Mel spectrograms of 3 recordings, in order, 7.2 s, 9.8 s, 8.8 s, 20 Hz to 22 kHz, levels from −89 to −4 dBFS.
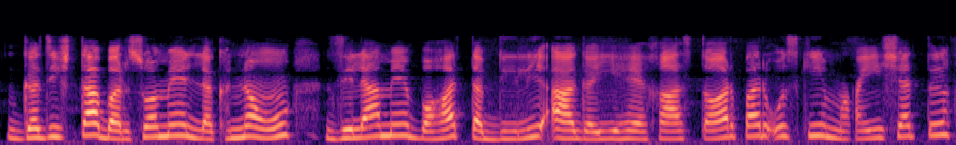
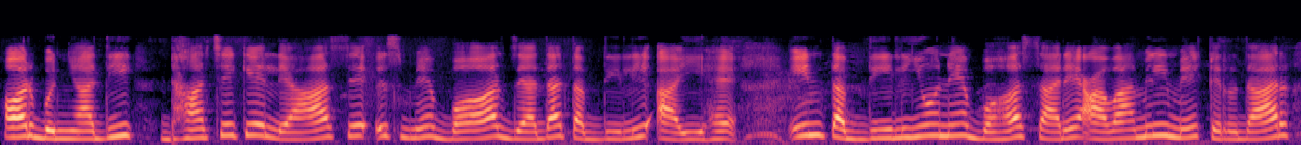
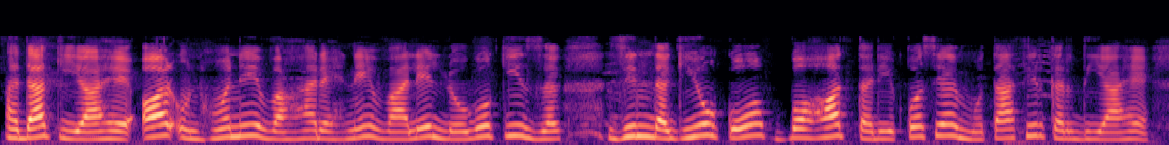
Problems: none marked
